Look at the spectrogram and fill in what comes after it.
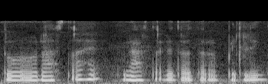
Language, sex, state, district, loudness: Hindi, female, Goa, North and South Goa, -15 LUFS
